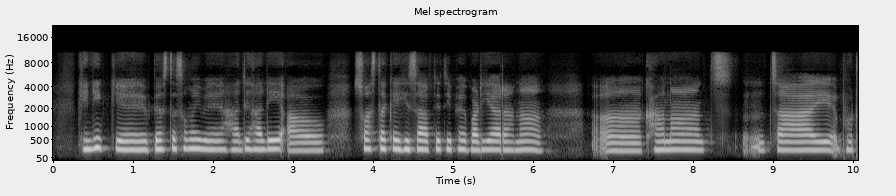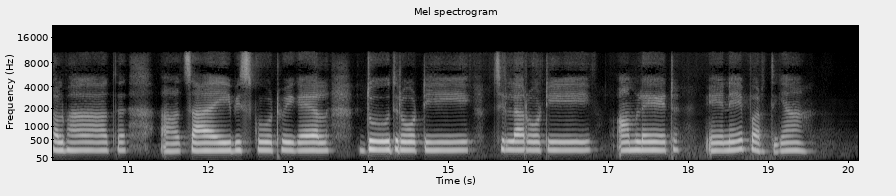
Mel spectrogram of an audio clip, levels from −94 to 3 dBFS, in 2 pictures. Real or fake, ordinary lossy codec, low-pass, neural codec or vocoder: fake; MP3, 64 kbps; 10.8 kHz; codec, 24 kHz, 0.9 kbps, DualCodec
